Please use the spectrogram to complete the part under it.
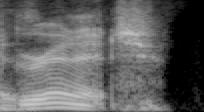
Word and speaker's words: Greenwich: Yeah, well, it's spelled Greenwich. It's Greenwich.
